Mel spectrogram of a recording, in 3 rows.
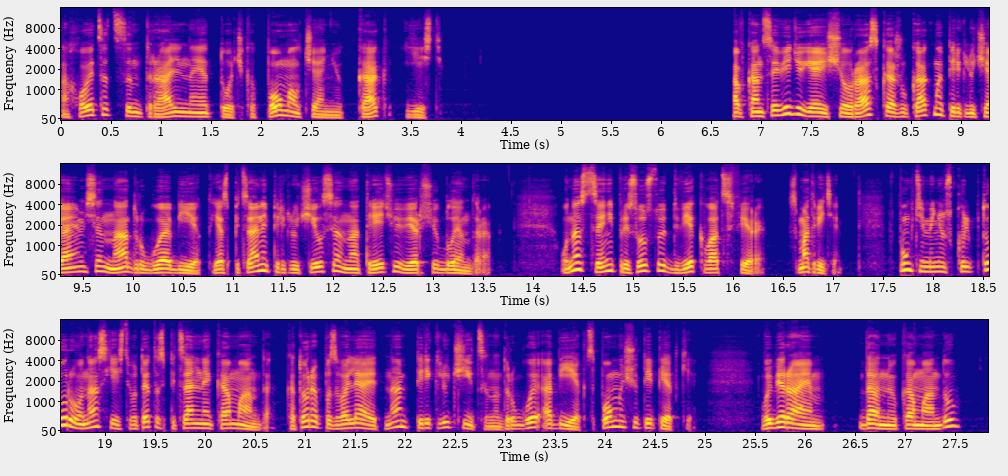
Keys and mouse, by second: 18.1-27.8 drag.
